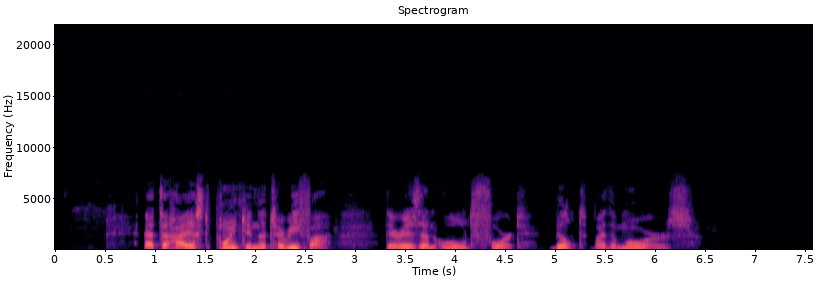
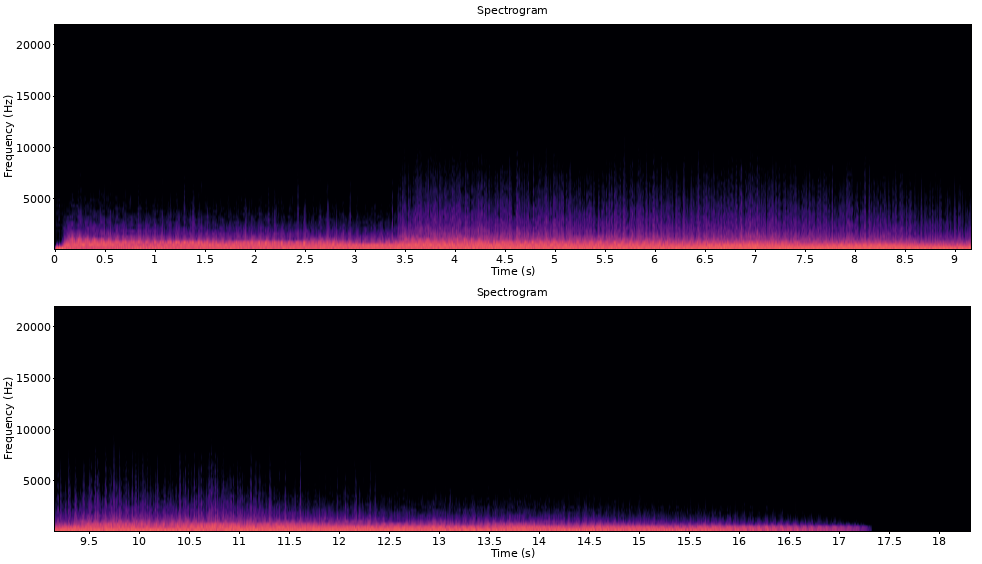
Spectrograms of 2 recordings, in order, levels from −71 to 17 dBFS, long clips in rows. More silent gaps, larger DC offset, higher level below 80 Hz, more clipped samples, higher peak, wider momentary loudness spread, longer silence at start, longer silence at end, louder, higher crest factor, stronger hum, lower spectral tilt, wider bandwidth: neither; neither; second, -58 dBFS vs -32 dBFS; neither; first, -2 dBFS vs -6 dBFS; first, 14 LU vs 4 LU; first, 0.8 s vs 0 s; about the same, 1.2 s vs 1.1 s; about the same, -19 LUFS vs -18 LUFS; first, 18 dB vs 10 dB; first, 60 Hz at -55 dBFS vs none; second, -6 dB/octave vs -10.5 dB/octave; first, 7.4 kHz vs 5.8 kHz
